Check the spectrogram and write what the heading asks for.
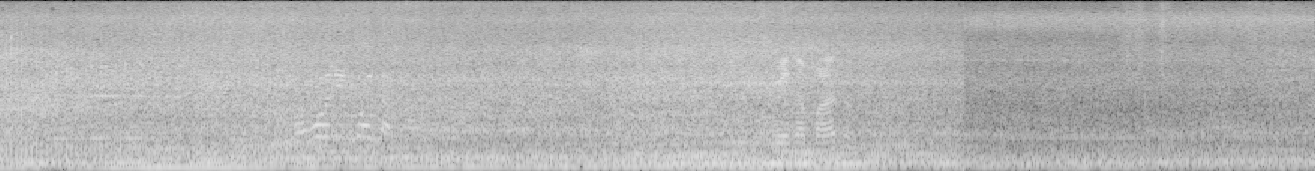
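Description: Road traffic running past with a low engine rumble and people talking in the background; the rumble drops off suddenly about six and a half seconds in.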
